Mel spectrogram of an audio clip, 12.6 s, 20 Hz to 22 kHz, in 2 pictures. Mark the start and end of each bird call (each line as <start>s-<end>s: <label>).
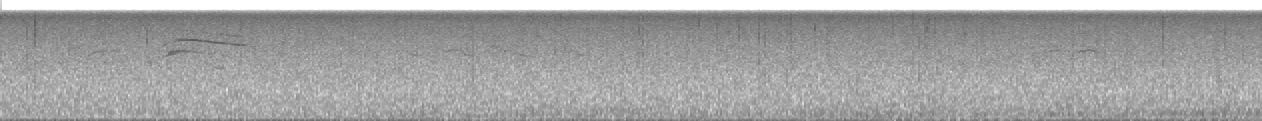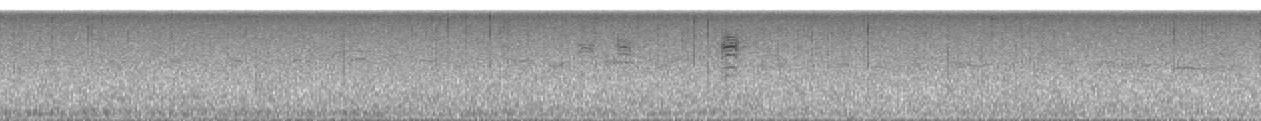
0.8s-1.3s: Hawaii Amakihi (Chlorodrepanis virens)
5.1s-5.5s: Hawaii Amakihi (Chlorodrepanis virens)
9.2s-9.5s: Hawaii Amakihi (Chlorodrepanis virens)
9.9s-10.1s: Hawaii Amakihi (Chlorodrepanis virens)
10.6s-12.6s: Red-billed Leiothrix (Leiothrix lutea)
